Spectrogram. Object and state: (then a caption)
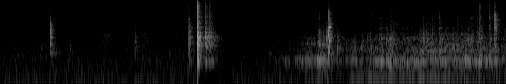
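Steel ball in bamboo maze. A steel ball in a hand-tilted bamboo labyrinth maze gives scattered sharp ticks against the walls, with the loudest cluster near the two-second mark. From about three seconds on, a steady rolling rumble builds as the ball travels across the wooden board, broken by more ticks.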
